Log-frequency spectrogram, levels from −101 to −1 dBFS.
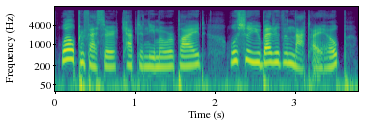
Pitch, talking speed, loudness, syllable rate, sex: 225 Hz, 205 wpm, -18 LUFS, 6.1 syllables/s, female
